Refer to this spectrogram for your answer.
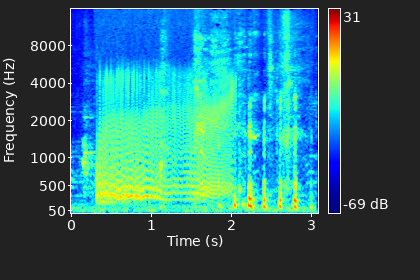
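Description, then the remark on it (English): A long, buzzy fart with a wobbling, rising pitch stretches for over a second, then ends in four or five short sputtering pops. No one speaks. “If Usador can conjure tiny lightning for electricity, he can certainly conjure some gas.”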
